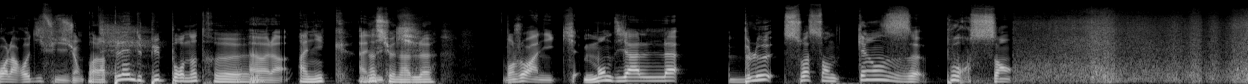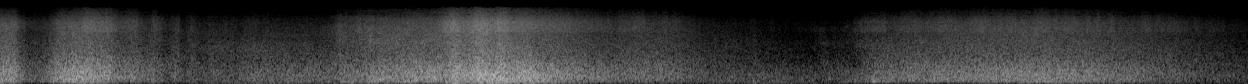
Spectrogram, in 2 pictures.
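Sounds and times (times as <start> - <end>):
speech: 0.0 - 10.4
ocean waves breaking on the shore: 10.2 - 24.9.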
